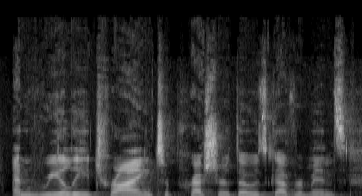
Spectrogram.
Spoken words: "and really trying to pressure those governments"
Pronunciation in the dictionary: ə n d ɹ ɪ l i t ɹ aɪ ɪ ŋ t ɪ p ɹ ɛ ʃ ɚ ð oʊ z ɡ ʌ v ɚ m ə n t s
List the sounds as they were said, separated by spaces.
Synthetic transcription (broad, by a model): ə n ɹ ɪ l i t ɹ aɪ ɪ ŋ t ɪ p ɹ ɛ ʃ ɚ ð oʊ z ɡ ʌ v ɚ m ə n t s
